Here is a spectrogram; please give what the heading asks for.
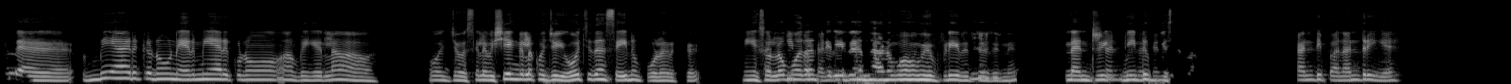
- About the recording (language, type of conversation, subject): Tamil, podcast, ஒருவருக்கு உண்மையைச் சொல்லும்போது நேர்மையாகச் சொல்லலாமா, மென்மையாகச் சொல்லலாமா என்பதை நீங்கள் எப்படித் தேர்வு செய்வீர்கள்?
- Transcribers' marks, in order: tapping; mechanical hum; laughing while speaking: "அந்த அனுபவம் எப்படி இருந்ததுன்னு"; laugh; static; other noise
